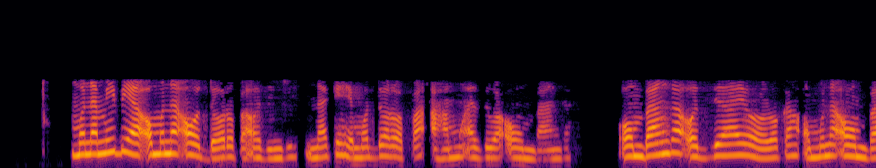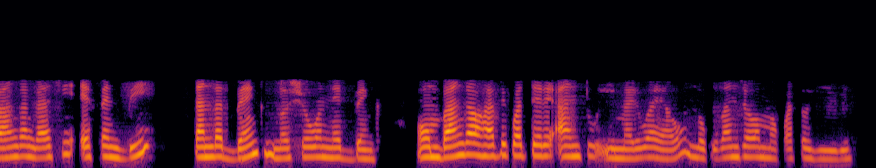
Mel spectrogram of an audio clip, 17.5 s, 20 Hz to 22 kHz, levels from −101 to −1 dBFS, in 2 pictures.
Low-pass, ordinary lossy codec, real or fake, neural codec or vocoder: 3.6 kHz; AAC, 24 kbps; real; none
